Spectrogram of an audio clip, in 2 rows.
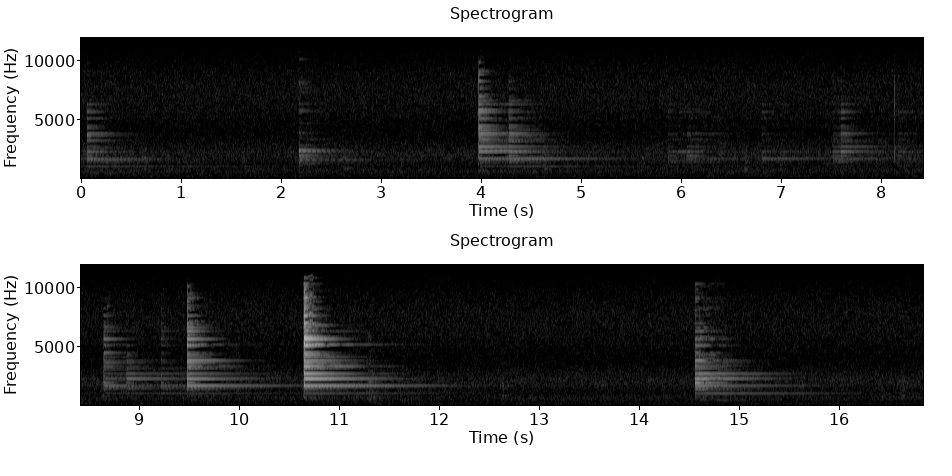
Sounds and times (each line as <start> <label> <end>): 0.0 metal chimes 12.6
14.5 metal chimes 16.8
